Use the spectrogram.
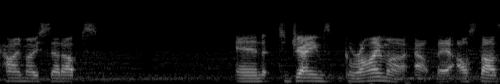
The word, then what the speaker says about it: Grimer: And to James Grimer out there, I'll start saying your name right. I know it's not Grimmer, but it is Grimer.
